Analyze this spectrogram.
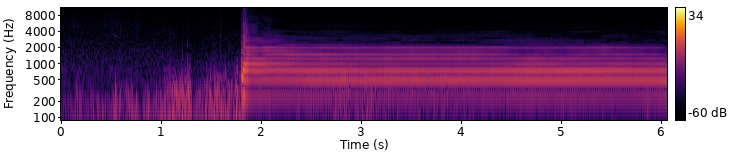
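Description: Plastic vuvuzela horn blown hard: one steady, very loud note rich in overtones, starting abruptly about two seconds in and held without wavering.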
